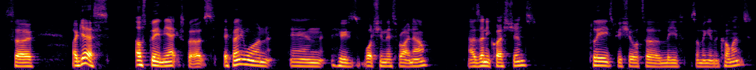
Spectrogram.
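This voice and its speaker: A man co-hosting a business discussion as an expert, explaining in a measured, wordy, conversational way. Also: medium pitch, a little mellow. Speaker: podcast co-host and two-way radio expert.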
